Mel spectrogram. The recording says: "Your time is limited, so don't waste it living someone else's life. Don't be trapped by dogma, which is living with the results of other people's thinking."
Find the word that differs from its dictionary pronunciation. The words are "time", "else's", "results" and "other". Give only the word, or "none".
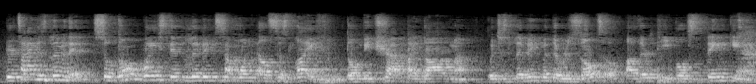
none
